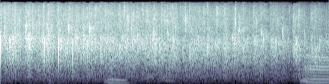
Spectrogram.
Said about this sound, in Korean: 예, 우리 성가대 아주 귀한 찬양을 감사드립니다. 여러분들이 보시기에도 참 그냥 준비한 게 아니라 그동안 연습이 참 많이 있었다라는 생각이 들지 않으십니까? 우리 성가대와 또 우리 지휘자님, 반주자님 모두를 위해서 한번 격려의 박수를 한번 해주시면 좋겠습니다.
